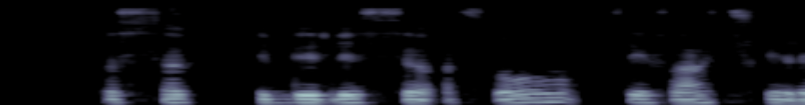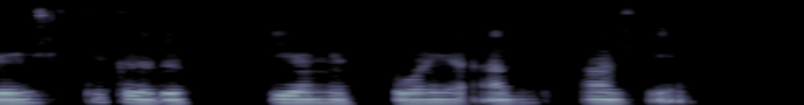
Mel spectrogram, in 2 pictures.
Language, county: Lithuanian, Tauragė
